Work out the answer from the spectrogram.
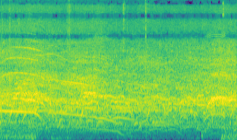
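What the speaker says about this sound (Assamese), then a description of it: "আৰু স্যাৰ কি উল্লাস টিমৰ ভিতৰত কি উল্লাস" A crowd and team whoop and cheer after breaking a clay pot in a pot-breaking game at Lanka, excited shouts and laughter layered together, loud and close throughout.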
